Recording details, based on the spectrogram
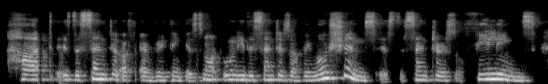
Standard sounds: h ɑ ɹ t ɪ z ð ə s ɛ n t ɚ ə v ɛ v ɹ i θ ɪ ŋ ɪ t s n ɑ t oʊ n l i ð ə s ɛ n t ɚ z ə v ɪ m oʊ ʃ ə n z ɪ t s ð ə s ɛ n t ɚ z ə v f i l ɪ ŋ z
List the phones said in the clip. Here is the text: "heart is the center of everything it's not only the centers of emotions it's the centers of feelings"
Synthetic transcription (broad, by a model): h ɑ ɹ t ɪ z ð ə s ɛ n t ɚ ə v ɛ v ɹ i θ ɪ ŋ ɪ t s n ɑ t oʊ n l i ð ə s ɛ n t ɚ z ə v ɪ m oʊ ʃ ə n z ɪ t s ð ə s ɛ n t ɚ z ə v f i l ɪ ŋ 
